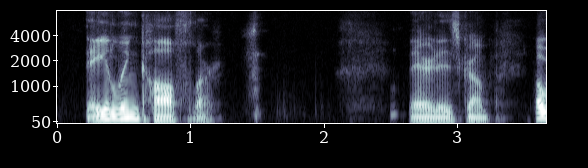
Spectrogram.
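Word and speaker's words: Kuefler: How do you pronounce that? Dalen? What is that? Coughler. Coughler.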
